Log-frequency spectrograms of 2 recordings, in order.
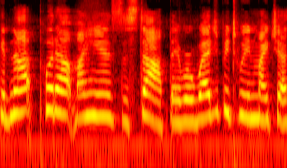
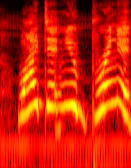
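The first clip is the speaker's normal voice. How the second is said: high, loud hollering yell projected over distance; 6 semitones higher than usual. A companion yells at the narrator for not bringing the tire: yelling. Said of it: "Jim yelled".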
